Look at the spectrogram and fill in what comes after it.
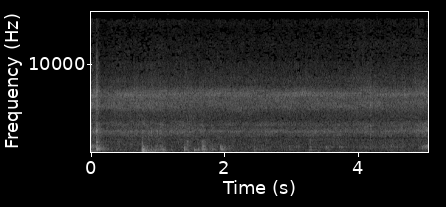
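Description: Chicken and spices sizzling in hot oil in a large aluminium pot: a steady hiss, with a few light knocks in the first two seconds.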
